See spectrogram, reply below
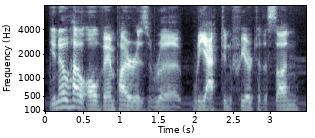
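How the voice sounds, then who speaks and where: A man's voice: medium pitch, lively intonation, a little slow, pushed and bright. A man streaming a casual explanation of game lore, informal, with dry asides and dramatic emphasis. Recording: music behind the voice. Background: creepy ambient music.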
